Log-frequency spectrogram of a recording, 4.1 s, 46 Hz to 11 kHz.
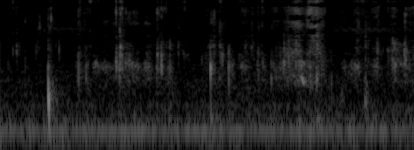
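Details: Maria, a senior pug, eating treats on 14 August 2021: faint, irregular crunchy clicks and soft biting snaps scattered through the clip, over a steady low hum and quiet indoor background.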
